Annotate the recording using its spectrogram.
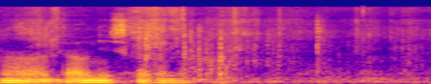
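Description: A voice speaking briefly in the first second, with a crinkly rustle of handling noise over the end of it, then only faint ticks.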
